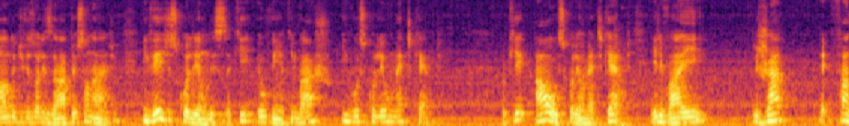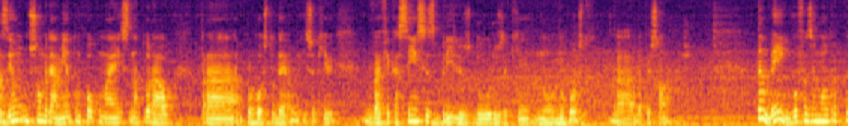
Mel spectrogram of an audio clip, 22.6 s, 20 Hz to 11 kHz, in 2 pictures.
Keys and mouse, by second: 3.2 click, 5.7 click.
